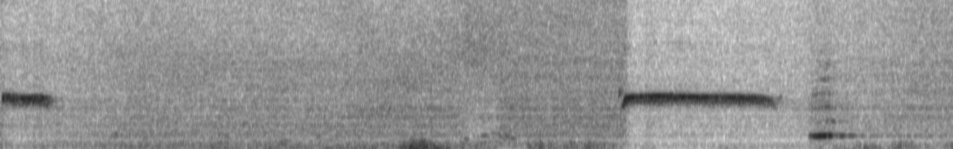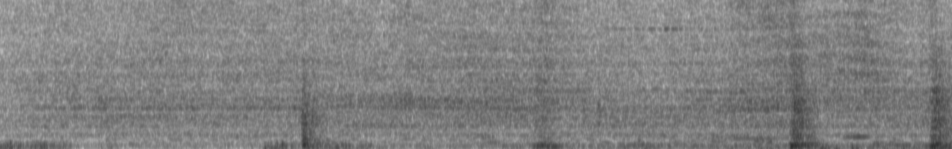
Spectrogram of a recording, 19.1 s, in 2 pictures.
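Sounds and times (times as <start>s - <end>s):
high train whistle: 0.0s - 0.6s, 6.2s - 8.9s
moving train hiss: 0.0s - 19.0s.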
